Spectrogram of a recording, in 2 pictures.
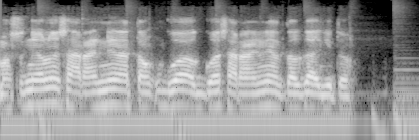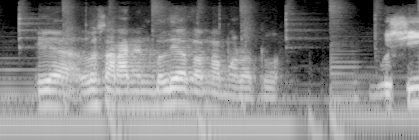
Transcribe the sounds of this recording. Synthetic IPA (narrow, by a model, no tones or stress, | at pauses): maksut̪̚ɲalʊsaɾanɪnat̪aɡuaɡuasaɾanɪnat̪aɡaʔɡit̪u | ijalʊsaɾanɪnbəliat̪aŋamaɾɔt̪̚lʊ | ɡuasi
